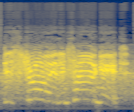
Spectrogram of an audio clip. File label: voice message attack target, english; War Thunder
